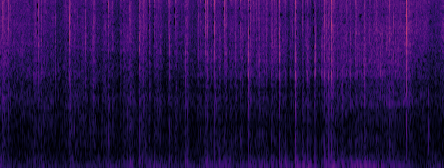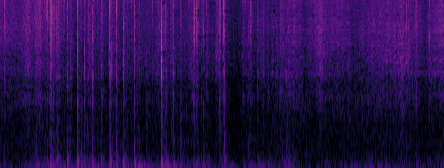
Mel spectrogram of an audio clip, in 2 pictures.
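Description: Fingertips and nails scratch across a small, flat burlap pouch with a drawstring. The result is a quiet, dense, irregular rasping with crackly, tearing-like bursts, a low rumble underneath and a bright hiss on top. The louder strokes cluster around the middle of the clip.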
